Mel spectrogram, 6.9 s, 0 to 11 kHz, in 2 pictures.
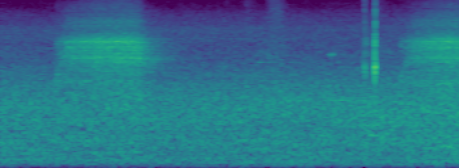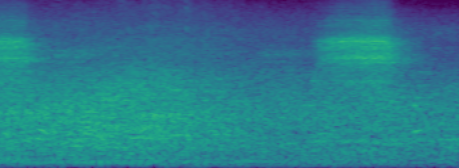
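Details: An Indian grey mongoose near a home in urban Mysuru on 1 April 2023 gives three high, breathy squeals, each under a second, an alarm call while searching for its partner.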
